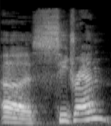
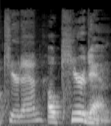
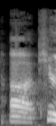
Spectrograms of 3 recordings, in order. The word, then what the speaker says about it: Círdan: And what about Cedran? I'm probably saying it wrong. Oh, Círdan. Sorry, Círdan.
